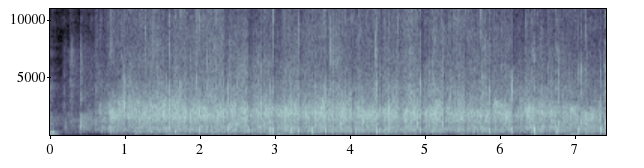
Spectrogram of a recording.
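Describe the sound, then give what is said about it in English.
A crowd at a debate on sanctions breaks into another round of applause for four speakers' cases, a dense, steady wash of many hands clapping that swells quickly after a brief quiet start and holds loud for several seconds. “In fact, I'd like to ask for another round of applause for the collective effort.”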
